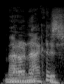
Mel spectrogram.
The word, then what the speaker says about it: Marinakis: in the same way that you grab poor Marinakis, is that how you pronounce it? Marinakis, yeah.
